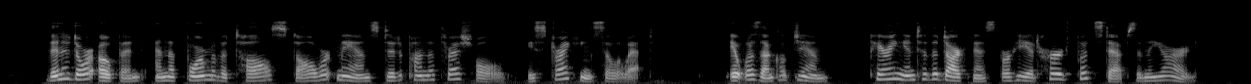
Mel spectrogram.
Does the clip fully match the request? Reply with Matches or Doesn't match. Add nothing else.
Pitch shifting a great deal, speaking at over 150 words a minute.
Matches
